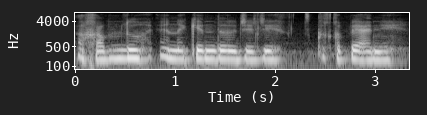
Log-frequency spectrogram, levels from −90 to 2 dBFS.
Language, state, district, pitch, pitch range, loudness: Sumi, Nagaland, Kohima, 180 Hz, 175-190 Hz, -15 LUFS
